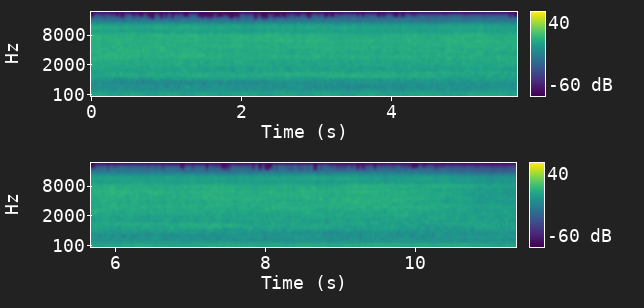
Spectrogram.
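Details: John Deere lawn tractor after the muffler's holes and seams were flux-core welded: steady, loud, even drone with a low rumble and no puffing or ticking; the engine runs normally with a sealed muffler.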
